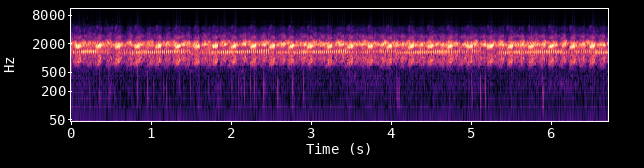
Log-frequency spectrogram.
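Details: Close, loud calling of Iberian tree frogs (Hyla molleri), 2017: fast, regular nasal croaks about four per second, merging into a relentless rattling chorus.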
